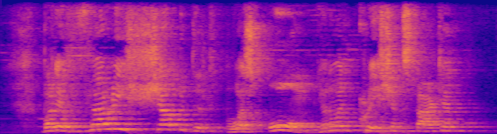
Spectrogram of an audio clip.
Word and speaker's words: Om: Om. A, U, Ma. 3 syllable.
